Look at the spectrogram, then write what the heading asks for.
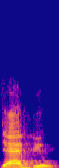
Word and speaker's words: debut: Debut. T is silent and the stress is on the first syllable.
